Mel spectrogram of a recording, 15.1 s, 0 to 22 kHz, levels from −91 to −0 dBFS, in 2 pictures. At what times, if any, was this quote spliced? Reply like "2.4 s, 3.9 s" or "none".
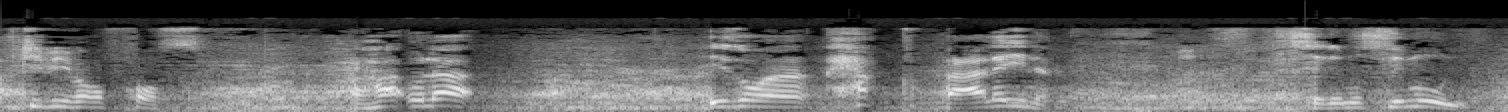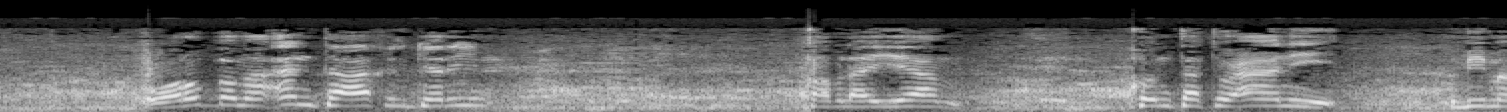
1.3 s, 7.8 s, 12.9 s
